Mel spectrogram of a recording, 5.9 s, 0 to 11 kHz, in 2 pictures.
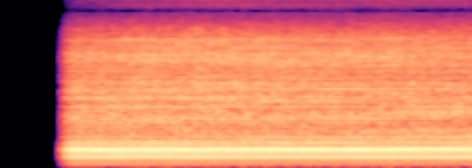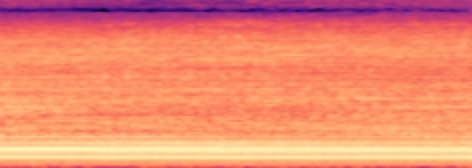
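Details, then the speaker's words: Pressure washer with replacement pump (4-bolt, 3/4 inch shaft): steady even engine drone with constant pump hum, no misses, knocks or surging; working properly after the repair. "All I know is right now it's working."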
